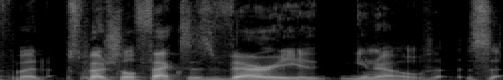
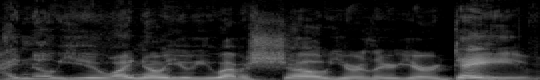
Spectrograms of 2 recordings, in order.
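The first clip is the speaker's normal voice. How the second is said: higher-pitched imitation of an excited woman; excited fan; 9 semitones higher than usual. Woman thinks she knows him from a show, imitated in a high voice. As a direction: mimic her insistent recognition, pitched up.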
